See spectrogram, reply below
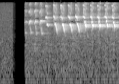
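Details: Canary song: after a brief silence, a rapid series of bright, high chirps and short downward-sweeping notes repeated several times a second, building into a fast trill.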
